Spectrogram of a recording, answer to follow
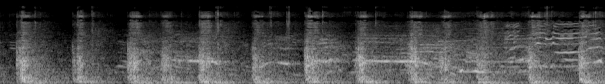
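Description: Step routine by a line of women on a stage: feet stamping and hands clapping in a steady rhythm, about two strikes a second, with voices calling out over it and the audience cheering.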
